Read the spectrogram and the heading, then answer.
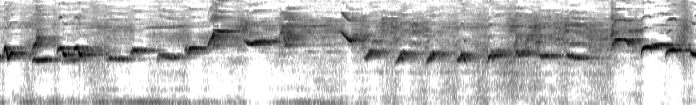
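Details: Songbird singing, played to spur a lazy bird into song after its night bath: quick shifting whistles and short slurred notes in fast, uneven series, with a low steady hum beneath.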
